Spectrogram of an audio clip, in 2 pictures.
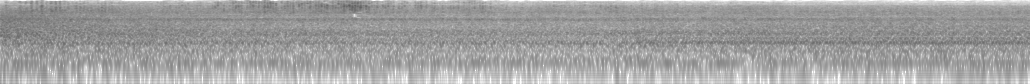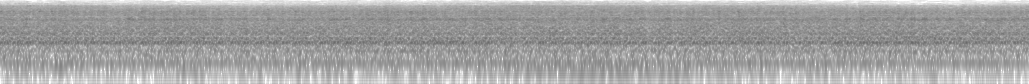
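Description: Steady, unchanging mechanical drone with several held tones, the kind made by a running engine or heavy machinery.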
